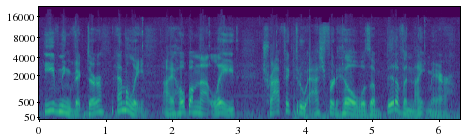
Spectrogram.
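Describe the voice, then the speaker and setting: A man acting a wry, quietly defiant artistic cousin in an audio drama, with a dry, teasing manner. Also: medium pitch, very animated, normal speed, slight background noise, natural voice. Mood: polite.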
